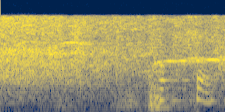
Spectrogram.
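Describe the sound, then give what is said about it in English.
A crowd claps and cheers steadily throughout while a performer sings a song about eating turkey, a dense wash of applause with a few voices shouting out near the end. “I'm like, all I hear is clapping.”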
